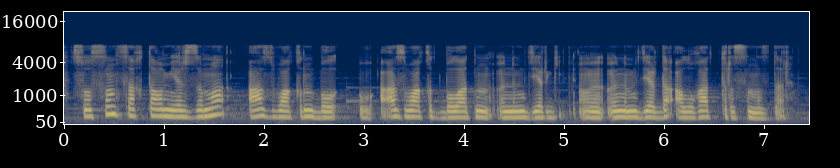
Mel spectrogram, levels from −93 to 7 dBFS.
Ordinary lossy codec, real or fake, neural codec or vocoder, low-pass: none; real; none; 7.2 kHz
